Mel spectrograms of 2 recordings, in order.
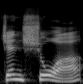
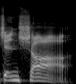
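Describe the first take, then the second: First: The name's vowel sounds like 'aw'. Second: The name's vowel sounds like 'ah'. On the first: Someone else said it this way. The speaker calls it wrong. "there was an Australian on a podcast I listened to that was like" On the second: This is how the speaker's own group says it. The speaker calls it right. "no, no, no, we say"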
